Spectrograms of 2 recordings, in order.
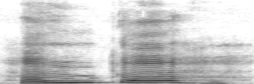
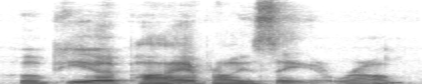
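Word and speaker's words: haupia: give me one second you call hoopa hopia is spelled h-a-u-p-i-a um basically it's a troubled taste of coconut um and it's a tradition this is the the pia is a traditional hawaiian coconut dessert such as halfway between pudding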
